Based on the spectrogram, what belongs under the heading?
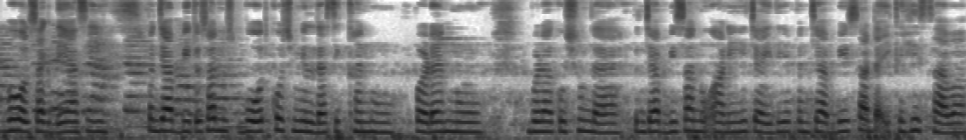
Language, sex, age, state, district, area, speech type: Punjabi, female, 30-45, Punjab, Pathankot, urban, spontaneous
